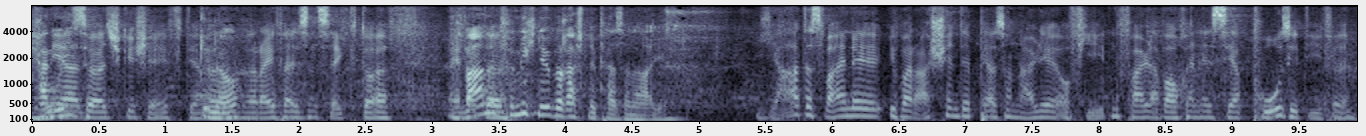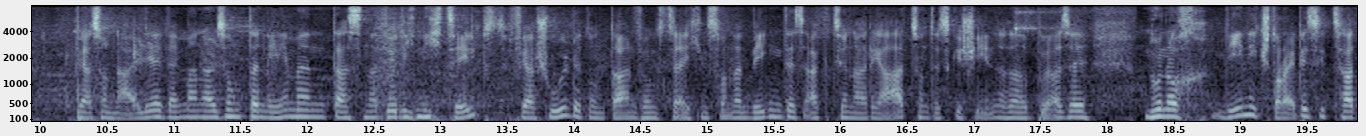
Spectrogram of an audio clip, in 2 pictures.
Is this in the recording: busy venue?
yes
